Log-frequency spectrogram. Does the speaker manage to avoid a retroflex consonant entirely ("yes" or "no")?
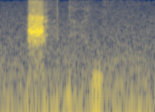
no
